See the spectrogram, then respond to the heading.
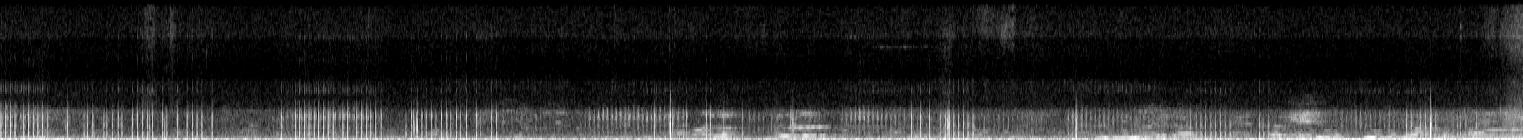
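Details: Ginger cat with a cold, already given medicine, sleeping: a continuous low rattling purr-like snore with small high whistling squeaks, consistent with congested nasal breathing; snoring.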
